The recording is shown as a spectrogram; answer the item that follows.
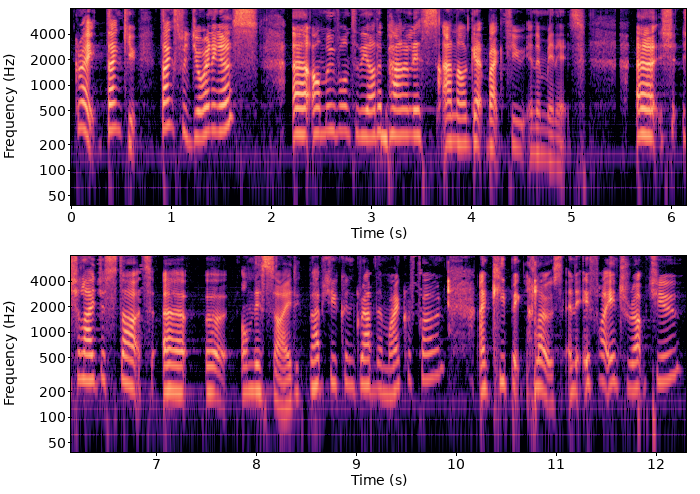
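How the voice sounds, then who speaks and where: A woman with an English accent moderating a conference panel, frank and brisk with frequent fillers and restarts. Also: on the high side, a bit bright. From England and the Netherlands. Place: conference stage.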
